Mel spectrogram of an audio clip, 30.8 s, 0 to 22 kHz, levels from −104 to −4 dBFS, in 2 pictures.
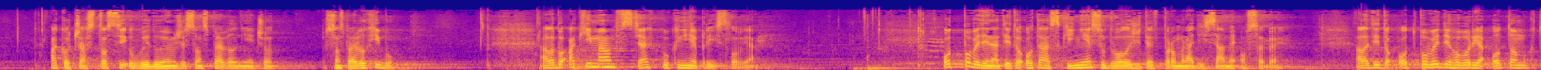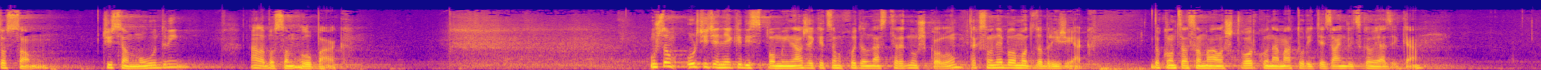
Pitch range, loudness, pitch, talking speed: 115-145 Hz, -14 LUFS, 125 Hz, 140 wpm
